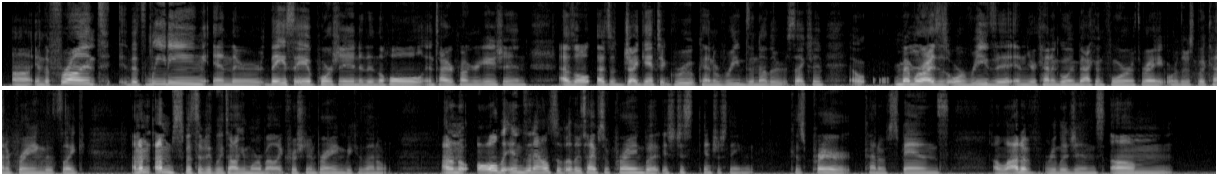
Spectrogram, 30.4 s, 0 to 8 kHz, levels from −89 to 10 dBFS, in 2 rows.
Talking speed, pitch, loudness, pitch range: 180 wpm, 150 Hz, -29 LUFS, 140-165 Hz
